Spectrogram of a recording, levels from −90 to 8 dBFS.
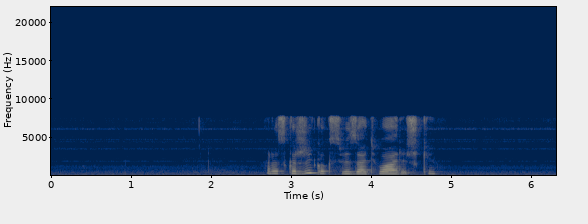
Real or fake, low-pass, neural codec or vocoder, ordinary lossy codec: real; none; none; none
